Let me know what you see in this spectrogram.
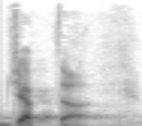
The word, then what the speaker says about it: Jephthah: This is the account of Jephthah. By the way, it's spelled J-E-P-H-T-H-A-H.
